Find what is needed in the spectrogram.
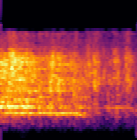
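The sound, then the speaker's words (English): A dense wash of clapping from a crowd at a Christian worship gathering, steady and fairly loud, many hands blending into a continuous noisy roar that tapers only slightly toward the end, with no voices standing out. “Are you clapping?”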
